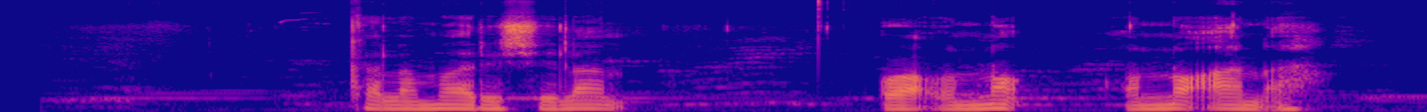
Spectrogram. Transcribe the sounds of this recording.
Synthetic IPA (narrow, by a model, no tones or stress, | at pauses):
kʰɐlɐmɐɾɪʃɪlaːn | wɑːʔʊnʊnːɔ̰ʔa̰ːnʔɐh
